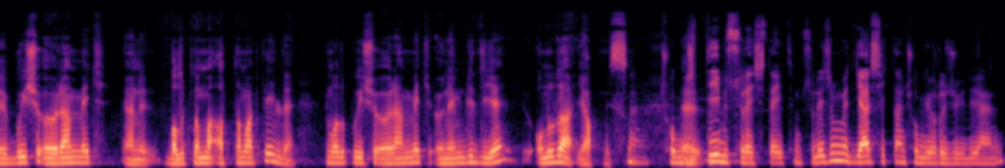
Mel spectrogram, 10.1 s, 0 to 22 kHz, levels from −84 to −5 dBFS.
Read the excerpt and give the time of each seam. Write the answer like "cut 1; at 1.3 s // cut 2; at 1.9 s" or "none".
cut 1; at 3.3 s

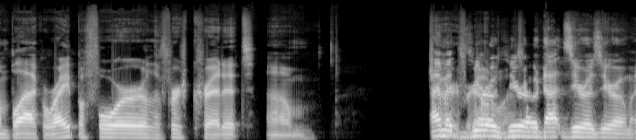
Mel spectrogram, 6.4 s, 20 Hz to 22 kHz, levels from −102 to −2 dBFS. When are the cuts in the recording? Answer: cut 1; at 1.6 s // cut 2; at 2.6 s

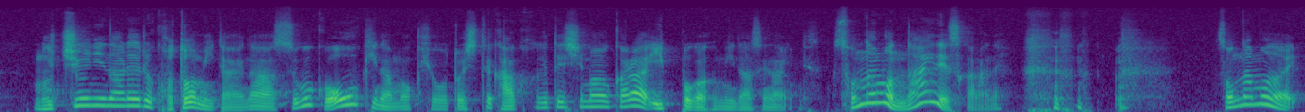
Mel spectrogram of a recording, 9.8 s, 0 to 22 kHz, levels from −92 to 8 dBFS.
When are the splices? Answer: cut 1; at 6.2 s // cut 2; at 8.2 s

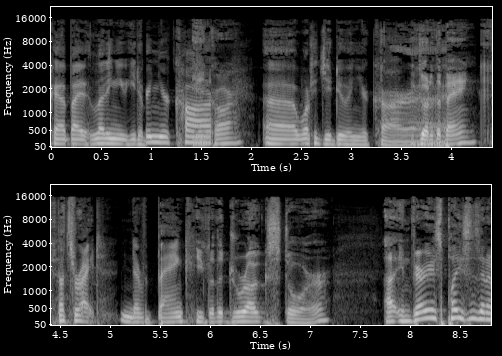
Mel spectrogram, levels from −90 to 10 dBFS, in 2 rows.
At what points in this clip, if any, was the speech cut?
cut 1; at 1.0 s // cut 2; at 1.6 s // cut 3; at 2.6 s // cut 4; at 5.3 s // cut 5; at 6.0 s

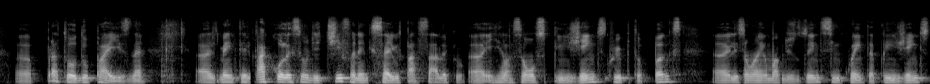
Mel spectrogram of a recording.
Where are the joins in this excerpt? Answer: cut 1; at 2.1 s // cut 2; at 2.5 s // cut 3; at 3.7 s // cut 4; at 4.0 s // cut 5; at 4.6 s // cut 6; at 6.0 s // cut 7; at 7.4 s // cut 8; at 7.8 s

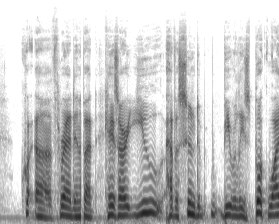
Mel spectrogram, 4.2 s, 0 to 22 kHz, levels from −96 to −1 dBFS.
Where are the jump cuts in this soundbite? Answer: cut 1; at 1.2 s // cut 2; at 1.6 s // cut 3; at 2.5 s

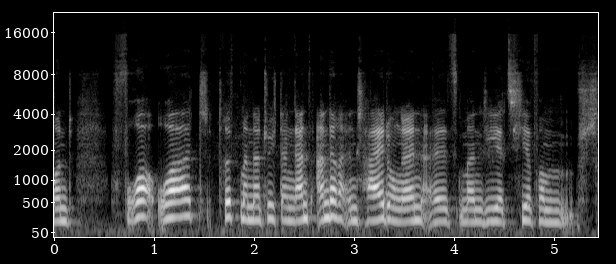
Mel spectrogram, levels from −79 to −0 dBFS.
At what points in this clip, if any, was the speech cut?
cut 1; at 1.6 s

